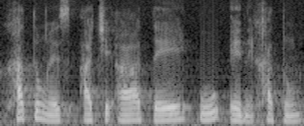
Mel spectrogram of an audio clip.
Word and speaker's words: hatun: el en el quecho se lee como J o se pronuncia como J Entonces por ejemplo hay una palabra que es hatun hatun es h a t u n hatun y significa grande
